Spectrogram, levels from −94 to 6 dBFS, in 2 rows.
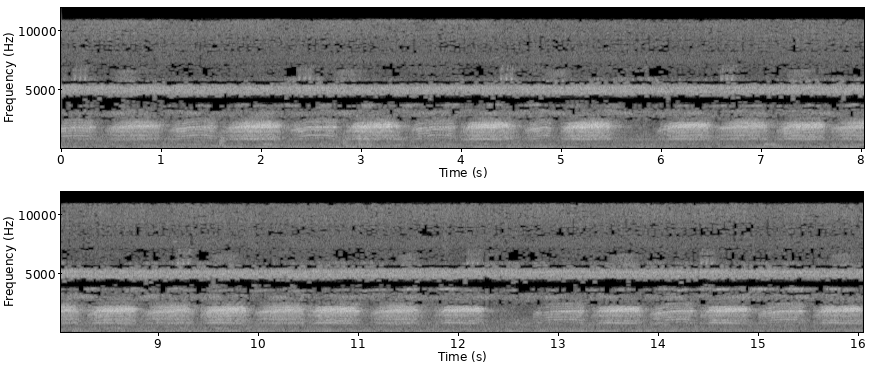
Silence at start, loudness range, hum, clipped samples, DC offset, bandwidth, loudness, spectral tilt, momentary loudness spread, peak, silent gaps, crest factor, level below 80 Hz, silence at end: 0 s; 2 LU; none; under 0.1%; under 0.1%; 11.5 kHz; -19 LUFS; -0.5 dB/octave; 6 LU; -4 dBFS; none; 18 dB; -60 dBFS; 0 s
